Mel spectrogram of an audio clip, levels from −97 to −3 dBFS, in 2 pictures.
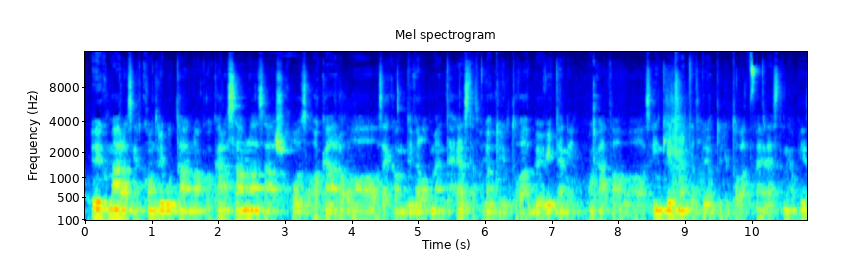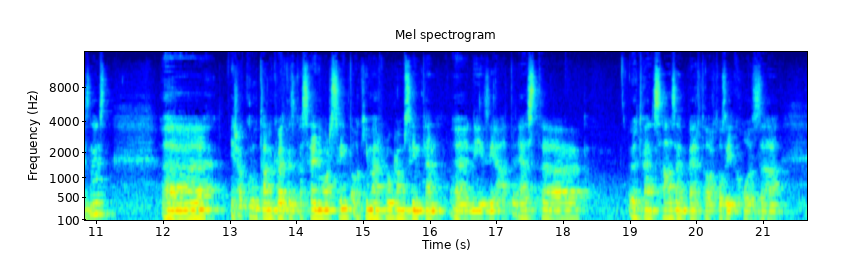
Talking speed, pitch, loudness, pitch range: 120 wpm, 120 Hz, -42 LUFS, 115-125 Hz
